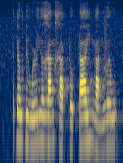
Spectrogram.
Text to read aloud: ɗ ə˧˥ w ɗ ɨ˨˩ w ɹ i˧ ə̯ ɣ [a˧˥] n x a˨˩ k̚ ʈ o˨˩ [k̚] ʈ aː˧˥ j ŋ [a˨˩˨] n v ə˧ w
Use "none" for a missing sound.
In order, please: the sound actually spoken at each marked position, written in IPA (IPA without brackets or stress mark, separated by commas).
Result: a˧˥, k̚, a˨˩˨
